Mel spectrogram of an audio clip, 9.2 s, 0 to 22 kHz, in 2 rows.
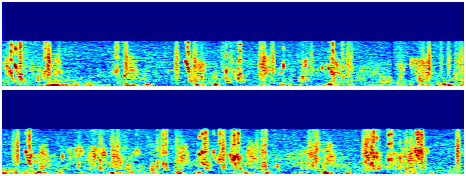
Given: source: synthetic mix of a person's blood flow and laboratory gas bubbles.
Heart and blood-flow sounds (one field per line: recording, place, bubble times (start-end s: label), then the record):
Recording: Doppler ultrasound of blood flow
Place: subclavian vein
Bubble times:
0.02-0.47 s: bubbles
1.08-1.27 s: bubbles
1.81-2.04 s: bubbles
2.21-2.46 s: bubbles
2.79-2.85 s: bubbles
2.94-3.09 s: bubbles
3.17-3.44 s: bubbles
3.94-4.05 s: bubbles
4.08-4.30 s: bubbles
4.51-4.59 s: bubbles
4.83-5.00 s: bubbles
5.20-5.73 s: bubbles
5.78-6.01 s: bubbles
6.11-6.43 s: bubbles
6.57-7.10 s: bubbles
7.19-7.44 s: bubbles
7.58-7.88 s: bubbles
8.20-8.90 s: bubbles
From the record:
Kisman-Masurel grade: 242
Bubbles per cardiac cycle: several, 3 to 8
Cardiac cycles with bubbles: 100%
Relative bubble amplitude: moderate (0.250 to 0.450)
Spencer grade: 3 (all of the cardiac periods contain showers or single bubble signals, but not dominating or overriding the cardiac motion signals)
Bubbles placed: anywhere in the cardiac cycle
